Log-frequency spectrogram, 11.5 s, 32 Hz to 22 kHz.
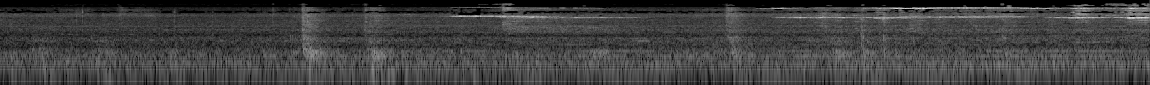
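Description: Nagano Electric Railway 1000 series 'Yukemuri' limited express electric train rolling slowly past the platform with a steady low rumble. Two knocks from the wheels on the track come about three seconds in, and from about halfway a thin high squeal from the wheels sets in and carries on.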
